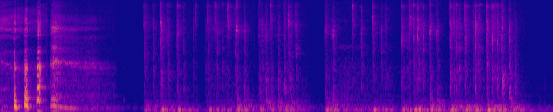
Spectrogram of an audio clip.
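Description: Rapid typing on a computer keyboard comes in several bursts of quick clicks separated by short pauses, fairly faint and with no talk.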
